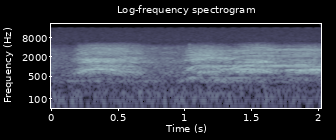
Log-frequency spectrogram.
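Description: A lacrosse team's huddle chant: a group of men shouting together in a rhythmic chant. A short shout comes first, and about a second in, a longer drawn-out one.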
